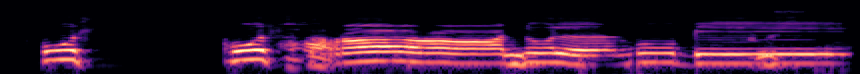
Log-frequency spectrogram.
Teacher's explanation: khonya yang kasar, yang terdengar tebal karena punya sifat isti'la. Namun sinnya enggak, nah sinnya enggak ikut tebal karena sin biasa s ya.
